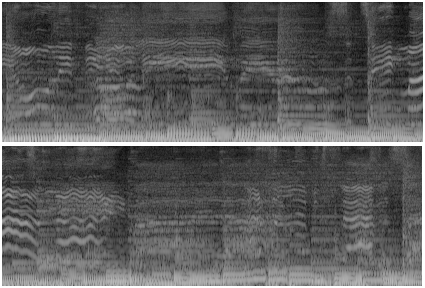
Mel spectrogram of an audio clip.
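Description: Gospel praise team singing a worship song into microphones over instrumental accompaniment, a lead voice singing wavering runs above the group.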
